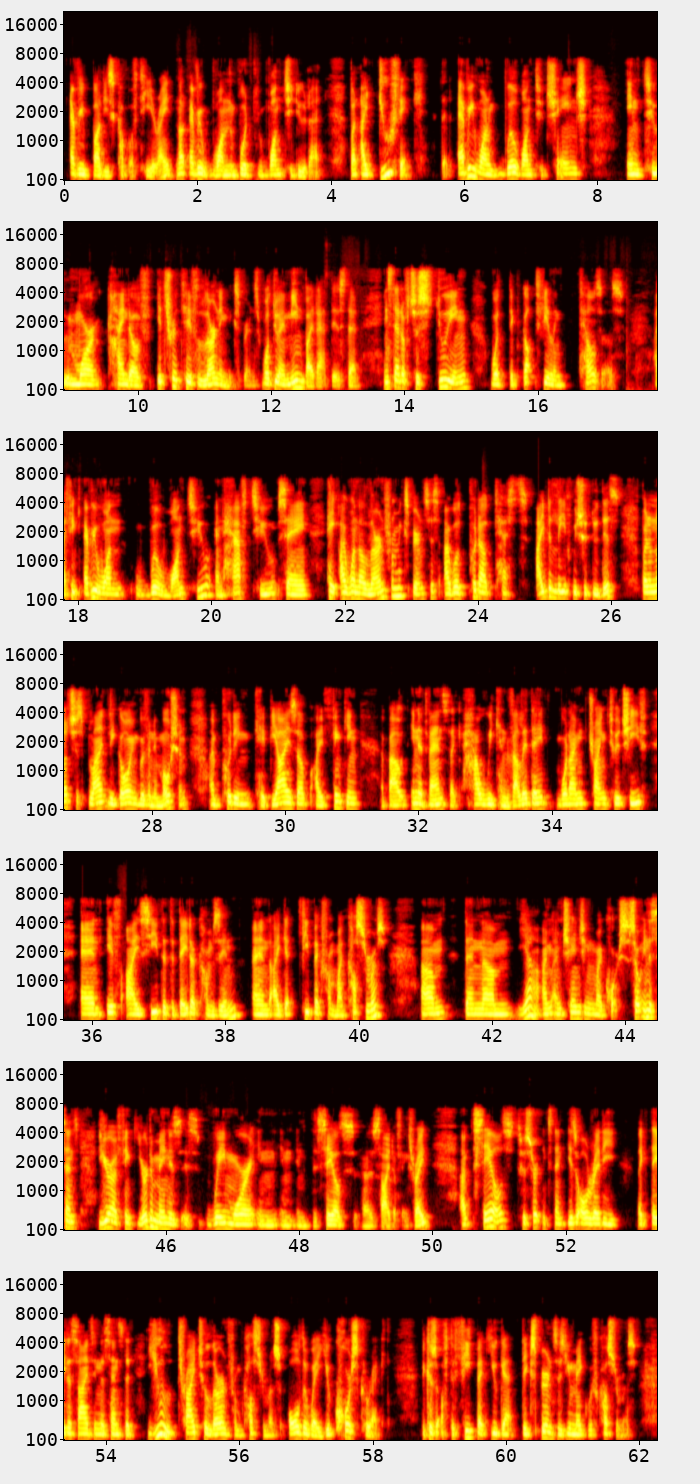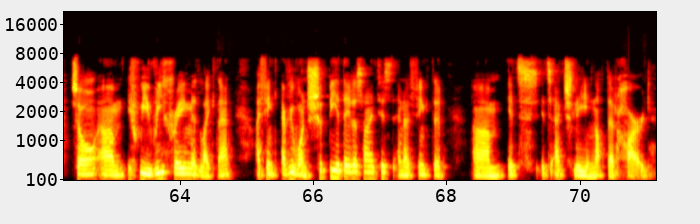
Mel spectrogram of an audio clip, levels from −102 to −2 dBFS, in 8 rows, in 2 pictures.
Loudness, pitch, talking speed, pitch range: -20 LUFS, 120 Hz, 185 wpm, 110-135 Hz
